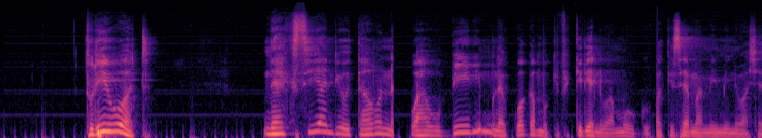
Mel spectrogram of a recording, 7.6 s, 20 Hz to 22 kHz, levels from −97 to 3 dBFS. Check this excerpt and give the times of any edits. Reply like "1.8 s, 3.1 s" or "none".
4.0 s, 6.6 s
